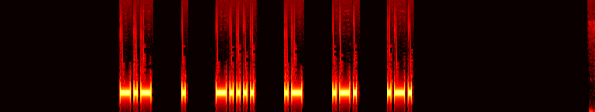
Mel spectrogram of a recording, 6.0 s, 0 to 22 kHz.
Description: Morse code, heard as a keyed tone, about 36 wpm, spaced as for 20 wpm, 700 Hz. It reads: KE6ARR
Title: USA Call Signs - 6 Characters - 3x Character Spacing - 35wpm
